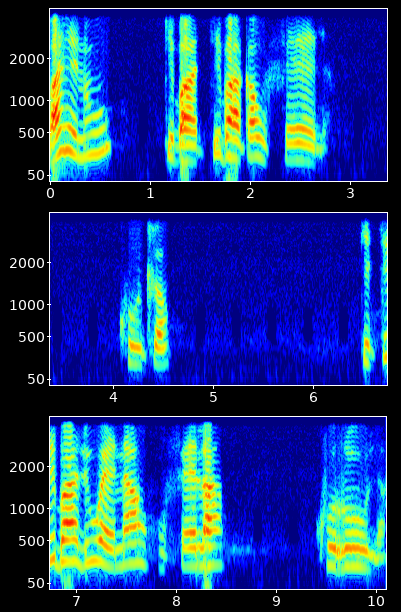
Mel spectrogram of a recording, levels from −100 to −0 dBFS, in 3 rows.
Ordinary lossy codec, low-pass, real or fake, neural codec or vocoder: none; 3.6 kHz; fake; vocoder, 44.1 kHz, 80 mel bands, Vocos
